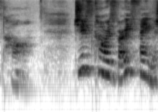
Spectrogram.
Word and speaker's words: Kerr: Now I thought her name was pronounced Judith Kerr, but I found out recently it's actually a German name and it's pronounced Kerr.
